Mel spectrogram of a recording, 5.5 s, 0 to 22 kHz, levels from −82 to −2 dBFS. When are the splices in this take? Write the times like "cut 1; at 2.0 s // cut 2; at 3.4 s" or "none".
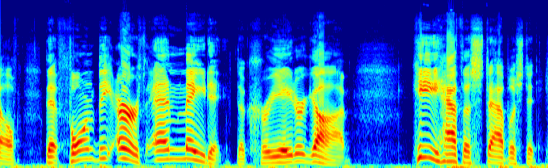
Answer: none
